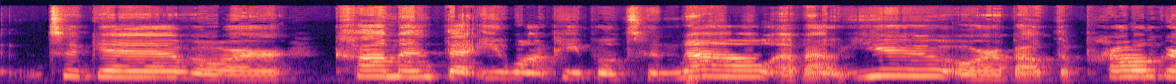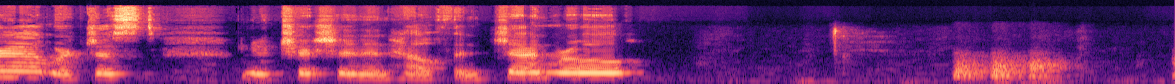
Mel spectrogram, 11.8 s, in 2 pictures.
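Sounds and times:
speech: 0:00.2 - 0:09.2
knocking on a door: 0:10.6 - 0:11.7.

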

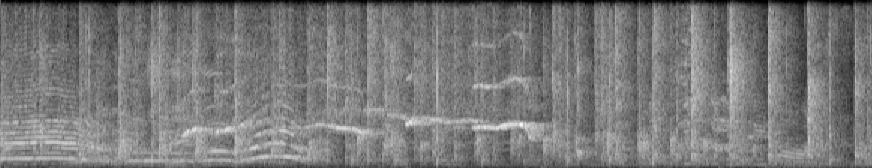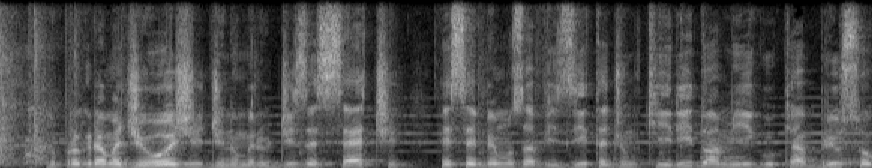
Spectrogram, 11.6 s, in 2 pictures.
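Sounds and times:
voices cheering and whooping: 0:00.0 - 0:03.4
applause: 0:00.0 - 0:06.3
speech: 0:06.1 - 0:11.6.

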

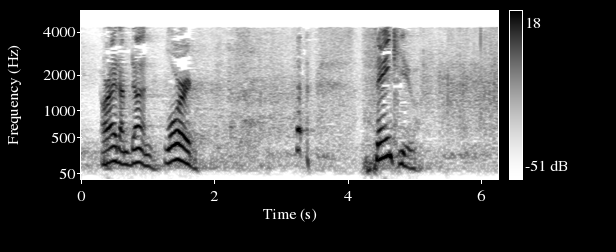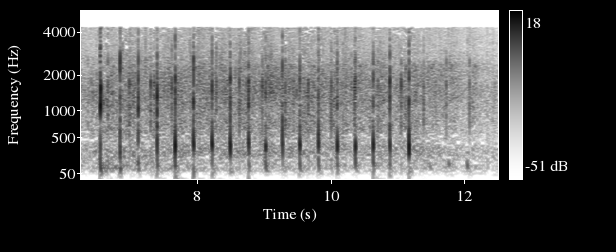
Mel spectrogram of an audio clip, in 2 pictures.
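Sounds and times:
speech: 0:00.3 - 0:01.9, 0:03.2 - 0:03.8, 0:04.4 - 0:05.2
audience applause: 0:05.1 - 0:12.5.

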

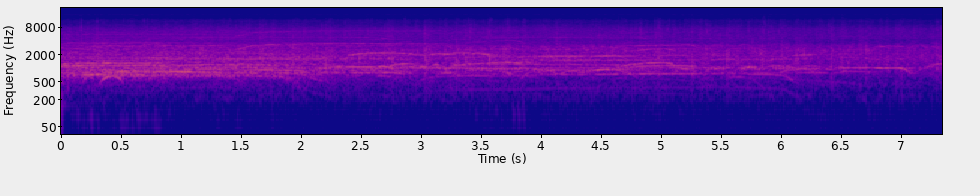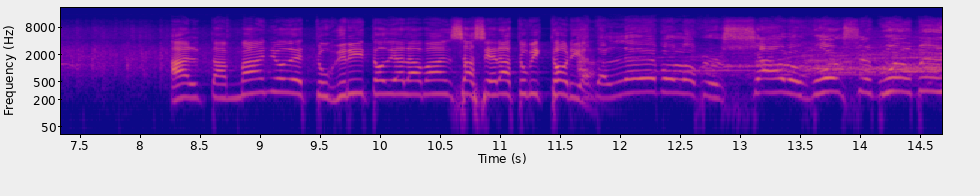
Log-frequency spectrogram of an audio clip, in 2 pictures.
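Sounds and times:
audience applauding: 0:00.0 - 0:08.8, 0:12.4 - 0:14.6
speech: 0:08.2 - 0:14.6.

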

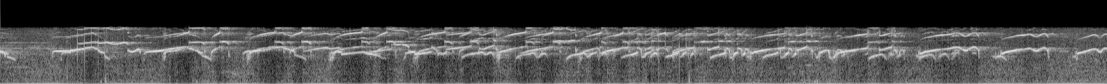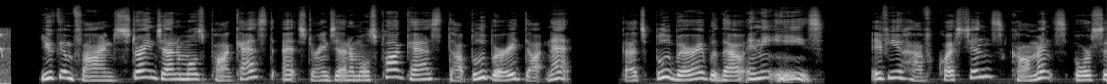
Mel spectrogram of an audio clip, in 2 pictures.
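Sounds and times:
bird call: 0:00.0 - 0:11.2
speech: 0:11.6 - 0:22.1.

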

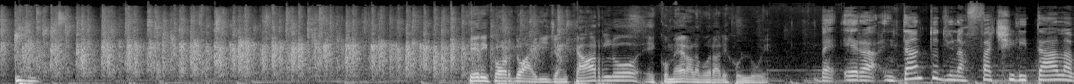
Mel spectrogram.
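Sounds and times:
audience applause: 0:00.0 - 0:06.0
speech: 0:04.7 - 0:10.7.

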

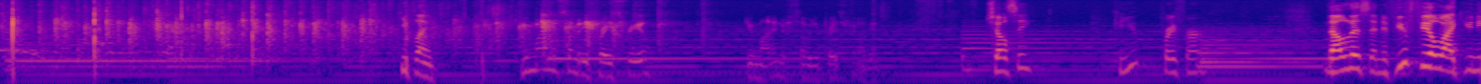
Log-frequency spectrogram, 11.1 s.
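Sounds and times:
audience clapping: 0:00.0 - 0:05.5
speech: 0:03.0 - 0:11.0.

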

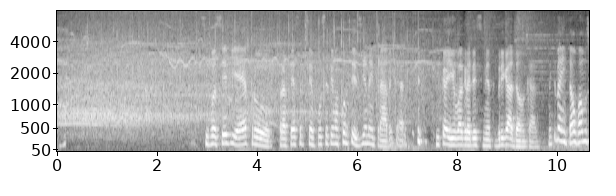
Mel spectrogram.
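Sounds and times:
group applause: 0:00.0 - 0:08.3
laughter: 0:02.8 - 0:08.0
speech: 0:03.0 - 0:10.6.

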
